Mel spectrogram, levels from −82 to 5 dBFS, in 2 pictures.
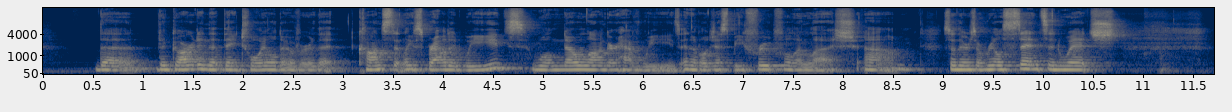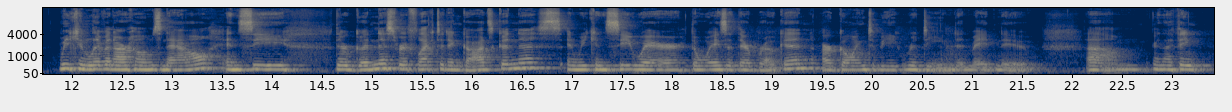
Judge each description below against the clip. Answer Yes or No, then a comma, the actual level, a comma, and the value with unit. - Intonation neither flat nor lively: No, narrow, 1.5 semitones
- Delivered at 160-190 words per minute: Yes, average, 175 wpm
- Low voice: No, medium, 185 Hz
